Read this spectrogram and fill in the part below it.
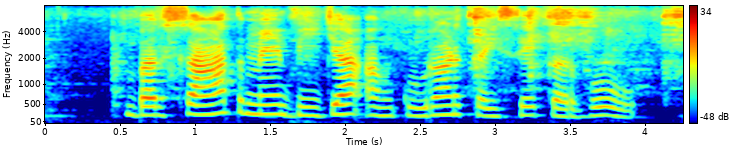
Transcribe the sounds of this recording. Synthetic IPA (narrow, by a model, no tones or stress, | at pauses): bəɾsaːt̪mẽbiːd͡ʒaʔə̃ŋkuːɾəɽ̃kəɪsekəɾboː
